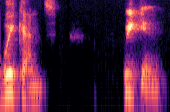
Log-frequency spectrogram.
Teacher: used the stress on the first syllable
